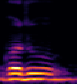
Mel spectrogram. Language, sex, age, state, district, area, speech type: Odia, female, 30-45, Odisha, Mayurbhanj, rural, spontaneous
